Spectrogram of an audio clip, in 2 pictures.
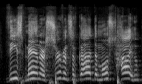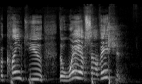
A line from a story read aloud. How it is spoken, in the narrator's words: she cried out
